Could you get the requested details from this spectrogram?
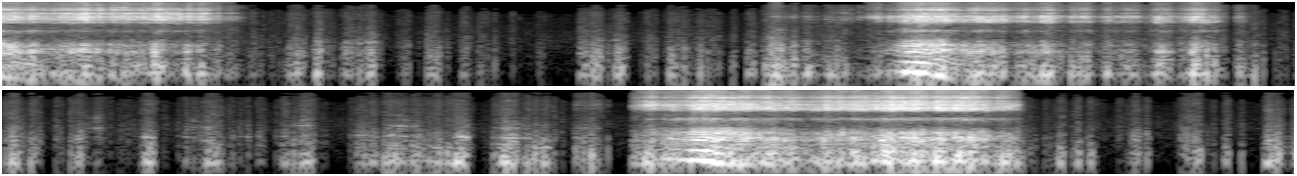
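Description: Loud rattling snores that come and go irregularly, with quieter noisy breathing between them; snoring.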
